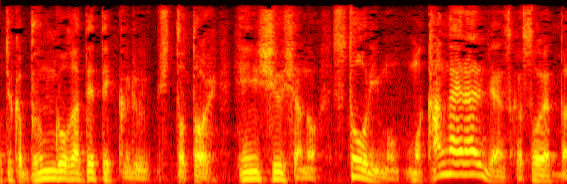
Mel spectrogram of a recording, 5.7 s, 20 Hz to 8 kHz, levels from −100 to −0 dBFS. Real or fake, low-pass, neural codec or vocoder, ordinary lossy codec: real; 7.2 kHz; none; MP3, 48 kbps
